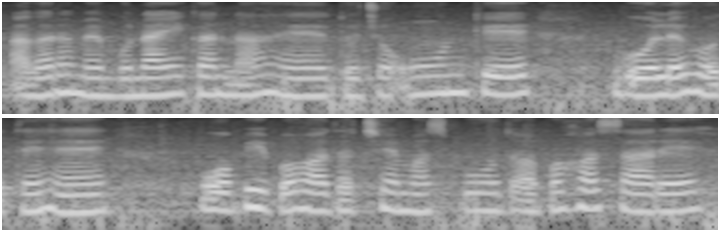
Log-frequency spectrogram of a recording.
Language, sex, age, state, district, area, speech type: Urdu, female, 18-30, Telangana, Hyderabad, urban, spontaneous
